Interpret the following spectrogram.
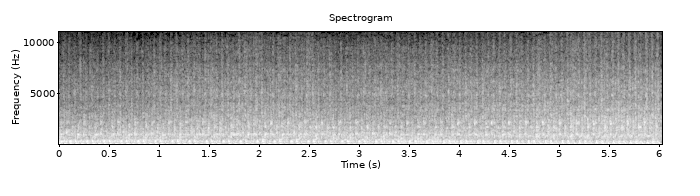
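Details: Ford 445 diesel tractor, owner thinks a 1970s model, bought at online auction: steady, regular diesel clatter at constant idle speed, no misses or hunting; starts and runs good, idles smoothly.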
